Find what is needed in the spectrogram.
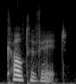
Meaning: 1. To grow plants, notably crops 2. To nurture; to foster; to tend 3. To turn or stir soil in preparation for planting or as a method of weed control between growing crop plants
- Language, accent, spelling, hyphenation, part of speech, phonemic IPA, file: English, US, cultivate, cul‧ti‧vate, verb, /ˈkʌltɪveɪt/, En-us-cultivate.ogg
